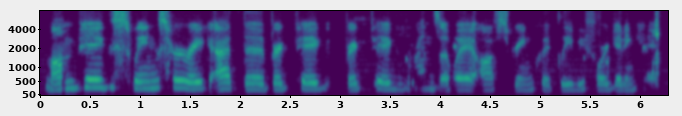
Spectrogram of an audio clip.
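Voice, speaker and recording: A woman's voice: on the high side, fairly even intonation, measured pace, rough recording. A woman student reading scripted action descriptions aloud at an online table read.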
